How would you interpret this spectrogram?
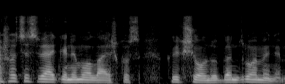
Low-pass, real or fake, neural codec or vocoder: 9.9 kHz; fake; vocoder, 22.05 kHz, 80 mel bands, WaveNeXt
